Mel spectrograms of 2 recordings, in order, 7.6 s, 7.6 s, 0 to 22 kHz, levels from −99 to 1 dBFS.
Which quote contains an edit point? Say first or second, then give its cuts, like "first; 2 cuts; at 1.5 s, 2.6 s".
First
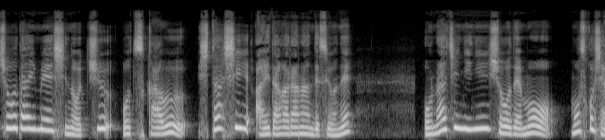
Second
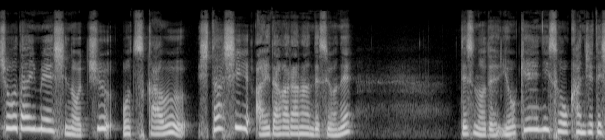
first; 1 cut; at 5.2 s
